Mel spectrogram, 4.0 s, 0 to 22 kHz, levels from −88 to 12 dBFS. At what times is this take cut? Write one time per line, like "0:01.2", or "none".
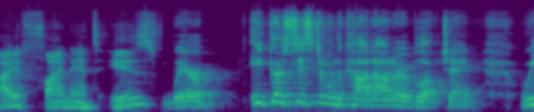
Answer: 0:01.2

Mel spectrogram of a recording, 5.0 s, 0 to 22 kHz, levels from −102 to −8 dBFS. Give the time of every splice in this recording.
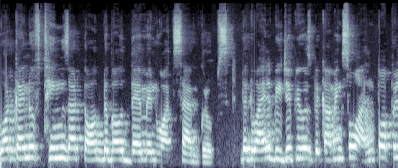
0:02.8

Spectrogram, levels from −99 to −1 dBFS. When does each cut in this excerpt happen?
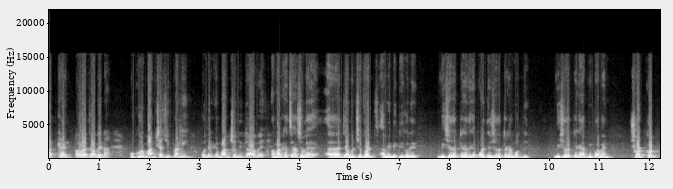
0:04.4

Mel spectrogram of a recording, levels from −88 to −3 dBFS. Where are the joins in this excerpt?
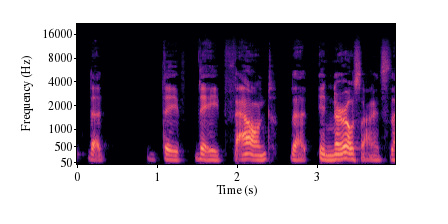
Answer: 0:01.4
0:02.9

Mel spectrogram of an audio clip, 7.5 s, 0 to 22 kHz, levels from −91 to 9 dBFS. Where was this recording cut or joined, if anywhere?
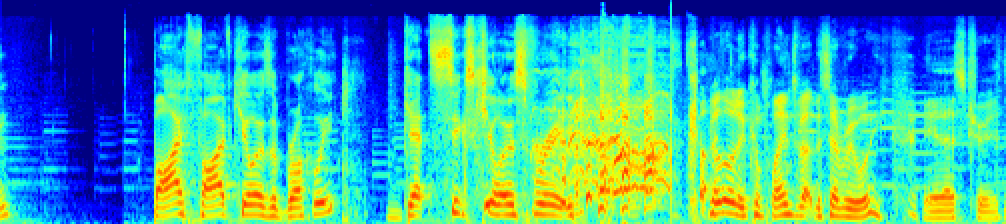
0:05.0

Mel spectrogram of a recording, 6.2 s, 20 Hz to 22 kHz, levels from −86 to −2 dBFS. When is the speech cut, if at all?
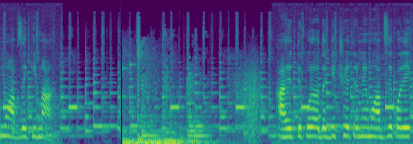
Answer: none

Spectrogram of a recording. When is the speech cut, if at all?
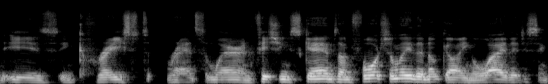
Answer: none

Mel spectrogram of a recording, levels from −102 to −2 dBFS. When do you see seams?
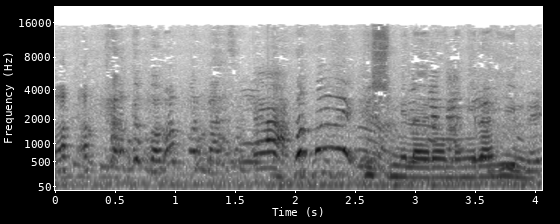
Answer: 0:01.6

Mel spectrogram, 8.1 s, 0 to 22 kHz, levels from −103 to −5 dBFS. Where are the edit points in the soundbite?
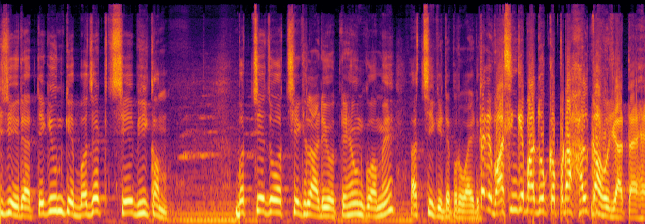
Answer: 0:06.0

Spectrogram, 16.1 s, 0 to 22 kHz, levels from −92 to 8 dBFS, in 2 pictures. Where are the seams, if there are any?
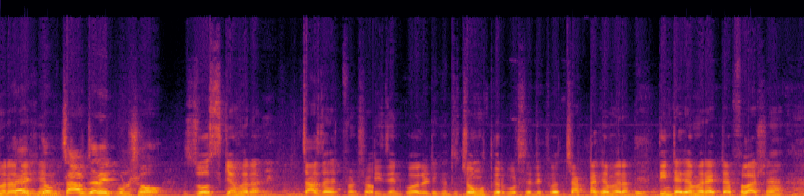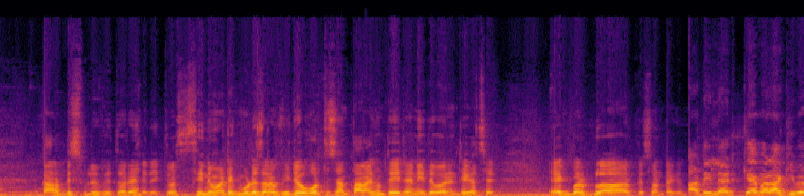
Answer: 0:03.7
0:09.6
0:14.9

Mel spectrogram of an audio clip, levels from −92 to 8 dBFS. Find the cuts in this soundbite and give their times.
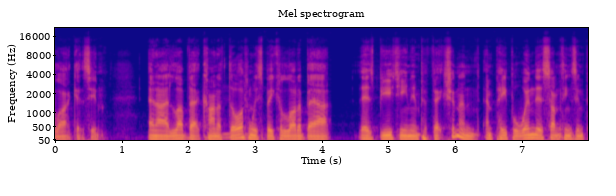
0:04.1

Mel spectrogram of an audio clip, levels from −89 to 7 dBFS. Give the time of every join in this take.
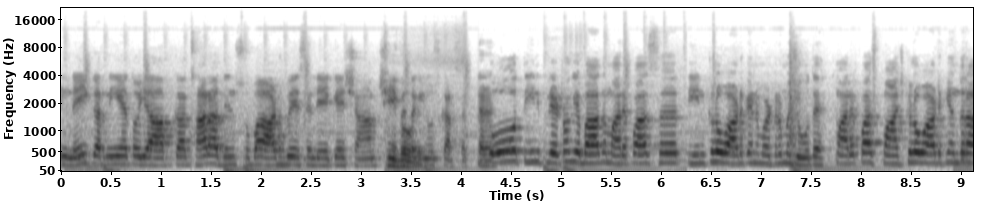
0:01.3
0:04.1
0:07.7

